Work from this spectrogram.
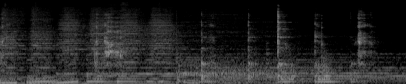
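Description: Flour and baking powder being stirred together in a bowl for pancake batter, giving soft scraping and light clinks of a utensil against the bowl, steady and close, with no talk.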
